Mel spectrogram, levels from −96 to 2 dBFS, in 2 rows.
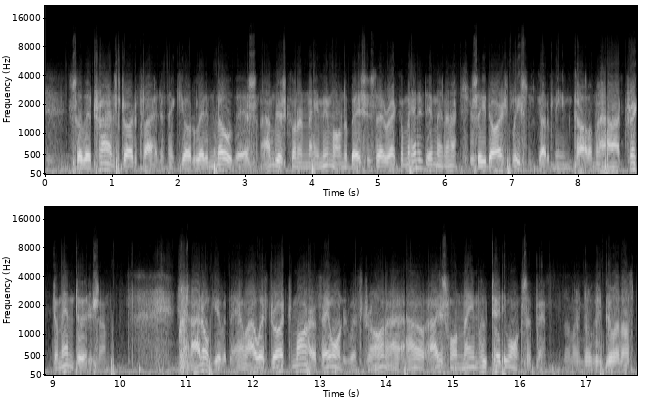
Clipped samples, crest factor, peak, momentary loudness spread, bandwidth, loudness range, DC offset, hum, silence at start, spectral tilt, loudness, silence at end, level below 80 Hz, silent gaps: under 0.1%; 16 dB; -6 dBFS; 11 LU; 5.6 kHz; 2 LU; under 0.1%; none; 0 s; -9 dB/octave; -21 LUFS; 0 s; -40 dBFS; none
